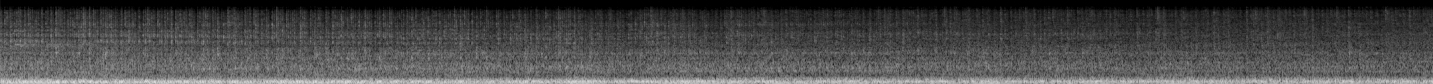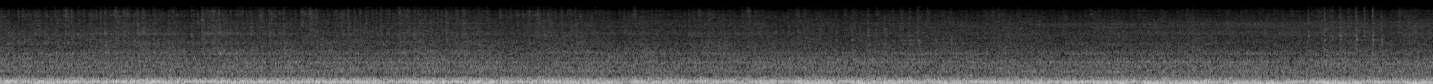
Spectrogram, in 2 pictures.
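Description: A 1969 Ford Mustang Mach 1's V8 idling steadily through its dual exhaust, a deep rumble. It is a little louder for the first few seconds, then settles.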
